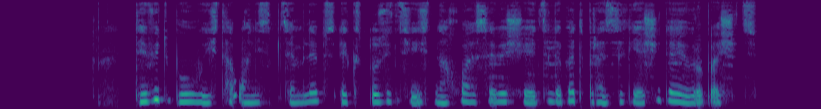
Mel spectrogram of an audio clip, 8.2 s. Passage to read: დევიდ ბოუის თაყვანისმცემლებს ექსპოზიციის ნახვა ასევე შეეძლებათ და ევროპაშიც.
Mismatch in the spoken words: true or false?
true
